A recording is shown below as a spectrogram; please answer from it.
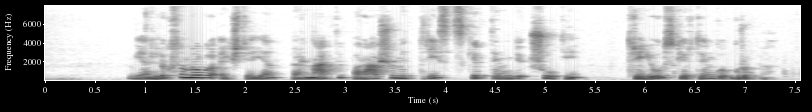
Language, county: Lithuanian, Vilnius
